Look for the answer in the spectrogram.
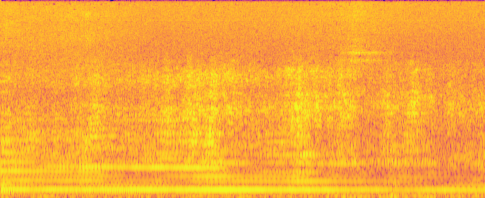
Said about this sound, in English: um, dang, I'm losing my train of thought with these flights, with this plane, this plane.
